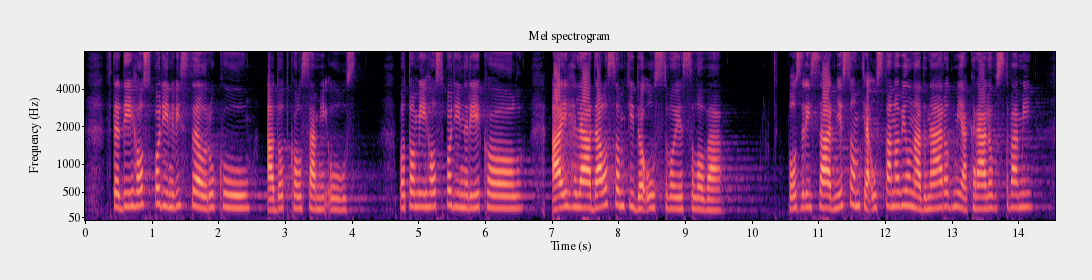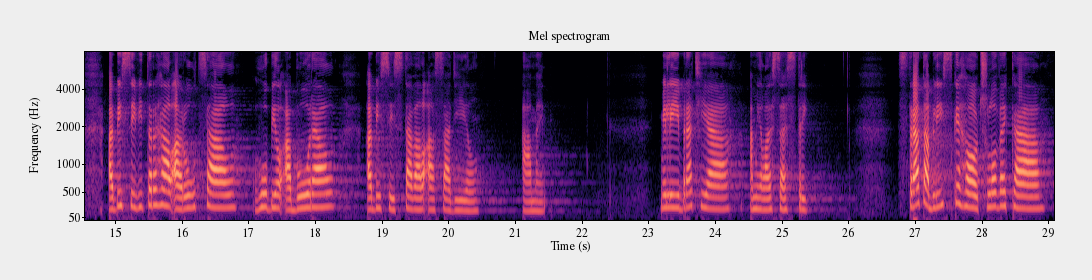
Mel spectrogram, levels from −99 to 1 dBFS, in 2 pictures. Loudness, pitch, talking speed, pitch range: -24 LUFS, 220 Hz, 105 wpm, 200-235 Hz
